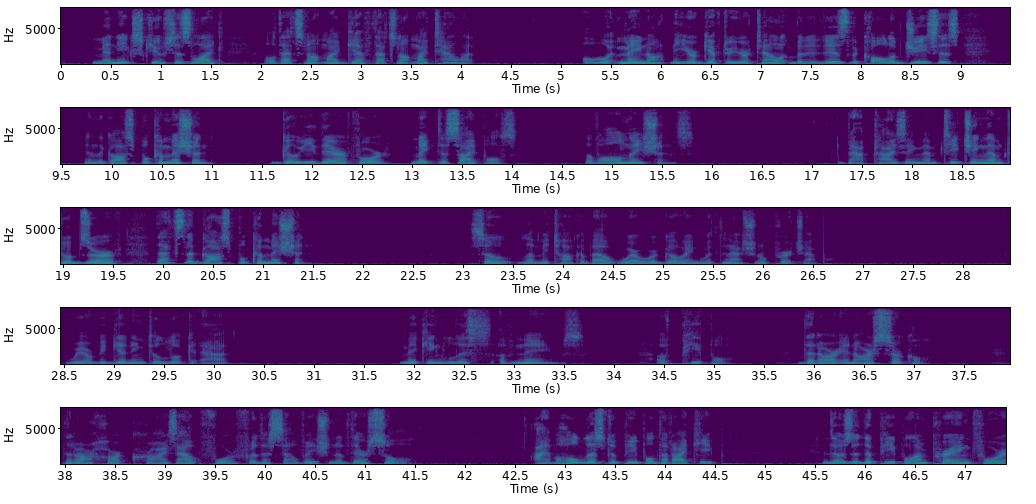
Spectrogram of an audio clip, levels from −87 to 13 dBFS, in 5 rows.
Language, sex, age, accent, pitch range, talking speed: English, male, 60-79, American, 100-145 Hz, 140 wpm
